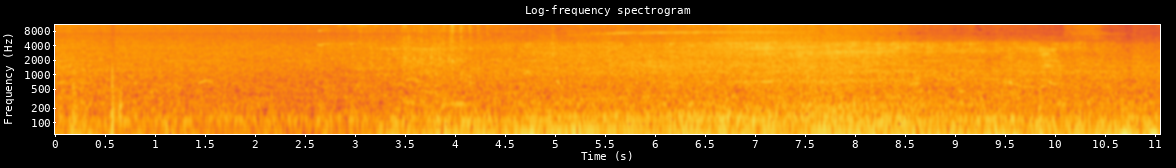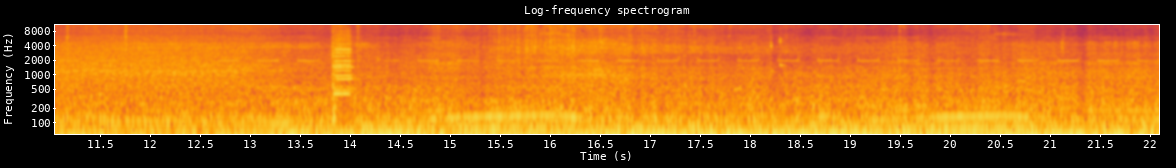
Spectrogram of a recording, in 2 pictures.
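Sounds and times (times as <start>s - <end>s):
vehicle engine and road noise: 0.0s - 22.0s
short horn toot: 13.8s - 14.1s.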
